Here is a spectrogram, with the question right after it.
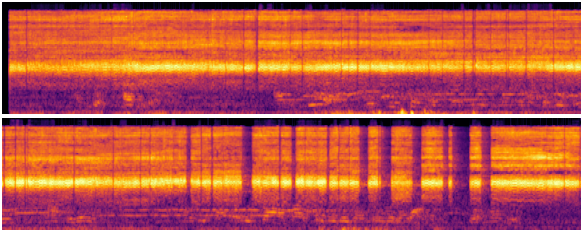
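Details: Male cicada singing: a steady, unbroken, shrill buzz holds at one high pitch throughout, then breaks into brief stutters and short gaps near the end.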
